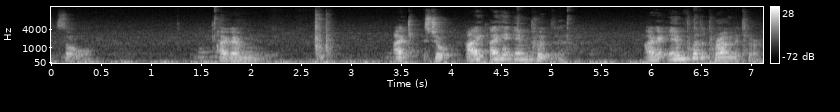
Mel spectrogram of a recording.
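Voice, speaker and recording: A man with a Chinese accent giving an informal tutorial as a teaching assistant, halting and often repeating and rephrasing himself. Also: fairly high pitch, animated. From China. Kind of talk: informal spoken tutorial walkthrough. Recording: roomy, distant mic, faint noise and clicks.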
